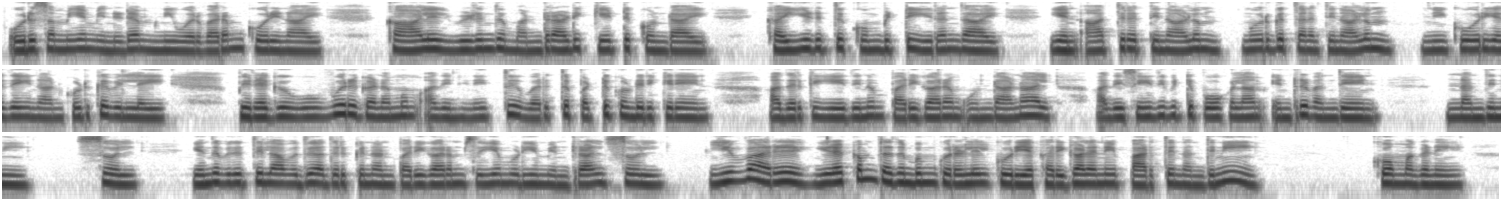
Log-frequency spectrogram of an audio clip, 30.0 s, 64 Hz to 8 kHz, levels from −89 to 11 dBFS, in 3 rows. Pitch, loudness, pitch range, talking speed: 210 Hz, -19 LUFS, 200-220 Hz, 115 wpm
